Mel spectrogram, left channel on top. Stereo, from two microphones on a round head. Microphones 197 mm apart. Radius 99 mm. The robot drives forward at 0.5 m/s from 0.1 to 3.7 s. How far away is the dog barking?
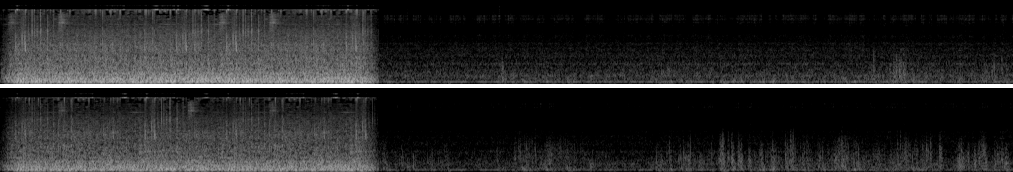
No dog barking in this recording.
